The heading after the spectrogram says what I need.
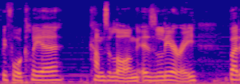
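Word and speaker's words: Laoghaire: your love interest before clear comes along as leery but it's spelt pretty much Lego here if people have read the books and they'll know but I mean seriously how do you get leery from la geo H AI R a it's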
